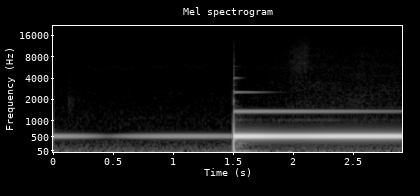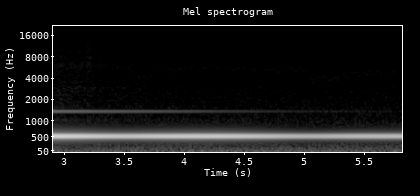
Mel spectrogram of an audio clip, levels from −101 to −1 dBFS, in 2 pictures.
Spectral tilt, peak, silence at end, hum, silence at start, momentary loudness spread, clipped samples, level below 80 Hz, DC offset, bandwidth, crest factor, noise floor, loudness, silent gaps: -9.5 dB/octave; -10 dBFS; 0 s; none; 0 s; 13 LU; under 0.1%; -60 dBFS; under 0.1%; 2.7 kHz; 14 dB; -54 dBFS; -23 LUFS; none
